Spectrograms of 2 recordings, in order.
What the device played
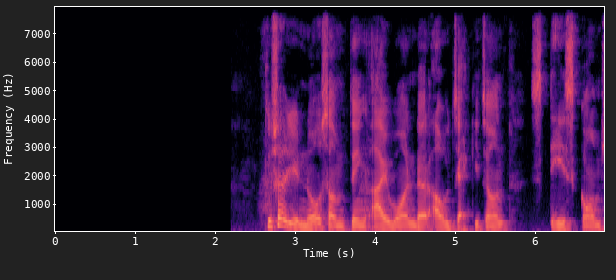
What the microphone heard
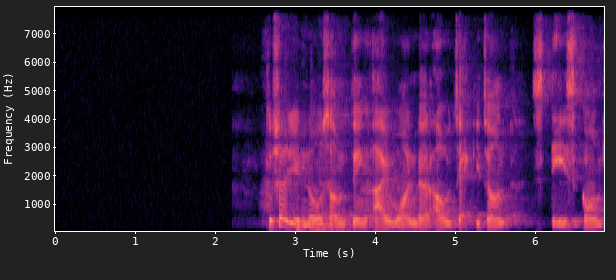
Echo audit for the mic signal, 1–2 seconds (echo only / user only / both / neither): neither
